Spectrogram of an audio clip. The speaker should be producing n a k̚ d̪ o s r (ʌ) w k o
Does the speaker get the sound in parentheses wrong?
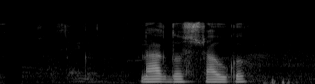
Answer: yes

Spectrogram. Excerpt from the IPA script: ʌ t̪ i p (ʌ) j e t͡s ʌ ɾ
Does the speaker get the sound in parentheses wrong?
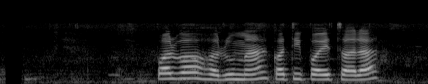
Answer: no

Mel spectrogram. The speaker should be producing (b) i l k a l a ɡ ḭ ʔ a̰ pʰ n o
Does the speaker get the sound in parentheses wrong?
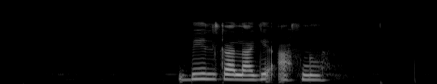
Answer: no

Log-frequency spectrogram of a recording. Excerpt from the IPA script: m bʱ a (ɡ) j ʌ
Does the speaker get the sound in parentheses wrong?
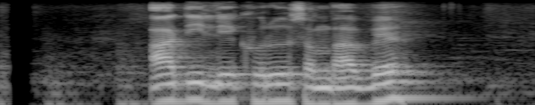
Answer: yes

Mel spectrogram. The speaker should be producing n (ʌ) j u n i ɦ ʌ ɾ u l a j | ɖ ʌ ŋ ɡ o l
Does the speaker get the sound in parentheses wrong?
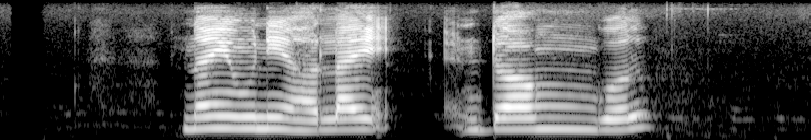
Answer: no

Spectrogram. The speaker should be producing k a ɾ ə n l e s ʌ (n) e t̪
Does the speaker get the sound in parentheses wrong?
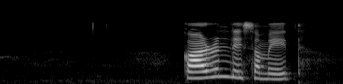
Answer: yes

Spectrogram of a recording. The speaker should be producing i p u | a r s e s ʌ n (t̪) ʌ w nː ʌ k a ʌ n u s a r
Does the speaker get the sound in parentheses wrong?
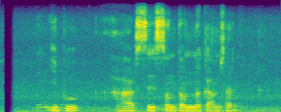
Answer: no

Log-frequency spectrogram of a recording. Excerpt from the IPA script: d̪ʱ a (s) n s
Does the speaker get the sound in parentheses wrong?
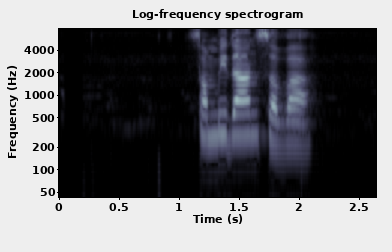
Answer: yes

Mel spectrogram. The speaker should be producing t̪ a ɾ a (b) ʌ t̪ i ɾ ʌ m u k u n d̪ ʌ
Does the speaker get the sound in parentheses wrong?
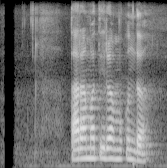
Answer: yes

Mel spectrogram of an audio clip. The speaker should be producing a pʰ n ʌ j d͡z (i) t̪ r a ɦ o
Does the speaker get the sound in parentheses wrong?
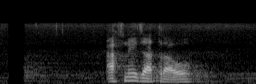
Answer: yes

